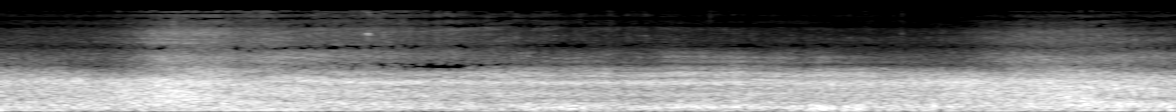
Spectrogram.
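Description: Road traffic on an avenue: a steady noise of cars passing, swelling as vehicles go by about a second in and again near the end.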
